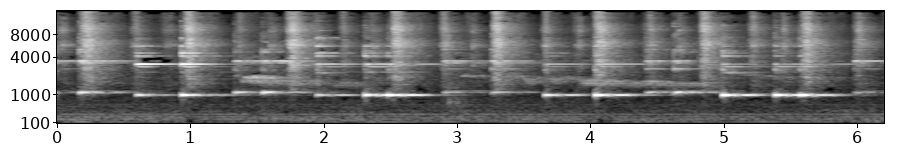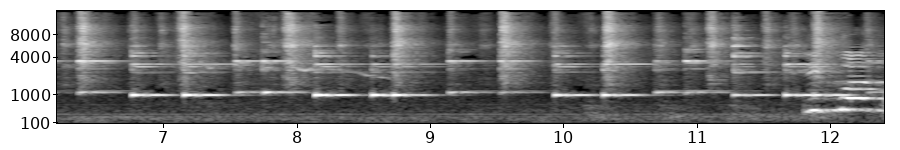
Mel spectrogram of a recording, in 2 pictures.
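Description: Live hand percussion with a whistle: shakers rattle in a steady rhythm while a small whistle blown in cupped hands switches back and forth between two close high notes.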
